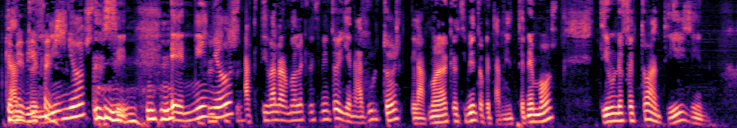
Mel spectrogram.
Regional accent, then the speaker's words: Yecla, Region of Murcia, Spain; estuve en Yecla, en mi pueblo, en una discoteca de Yecla que yo iba cuando era pequeña, o sea, cuando tenía 20 años

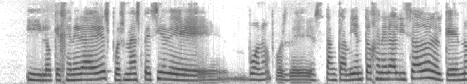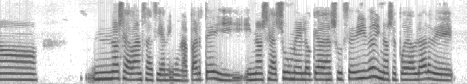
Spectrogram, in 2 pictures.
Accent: Madrid, Community of Madrid, Spain; also born or lived in San Sebastián; yo nací en San Sebastián, pero nos vinimos a Madrid cuando yo tenía 4 años.

